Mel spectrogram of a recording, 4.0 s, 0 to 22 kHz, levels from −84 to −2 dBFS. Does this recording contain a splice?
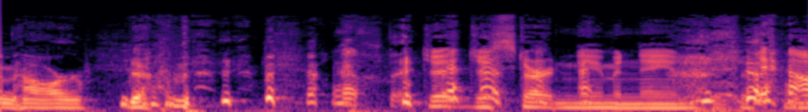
no; 0 cuts

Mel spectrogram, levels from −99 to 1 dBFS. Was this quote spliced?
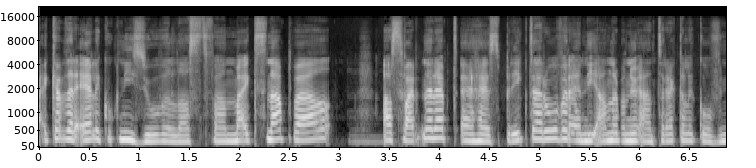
yes; 2 cuts; at 3.6 s, 5.8 s

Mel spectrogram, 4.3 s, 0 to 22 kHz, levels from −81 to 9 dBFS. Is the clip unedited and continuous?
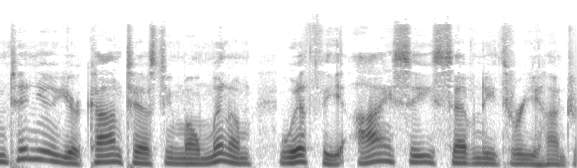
yes; 0 cuts

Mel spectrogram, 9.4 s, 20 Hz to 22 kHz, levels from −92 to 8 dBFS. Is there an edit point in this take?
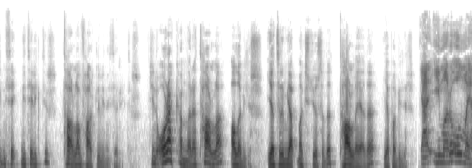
no; 0 cuts

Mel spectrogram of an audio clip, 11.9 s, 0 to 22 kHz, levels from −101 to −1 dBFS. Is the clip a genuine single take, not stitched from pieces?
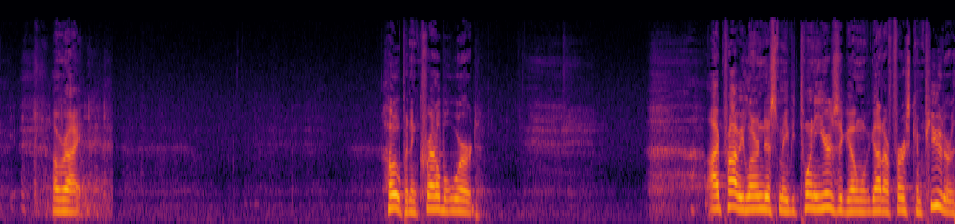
no; 1 cut; at 1.4 s

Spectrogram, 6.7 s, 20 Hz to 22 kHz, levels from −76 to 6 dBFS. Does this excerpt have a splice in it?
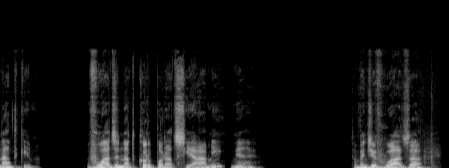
yes; 2 cuts; at 1.0 s, 3.4 s

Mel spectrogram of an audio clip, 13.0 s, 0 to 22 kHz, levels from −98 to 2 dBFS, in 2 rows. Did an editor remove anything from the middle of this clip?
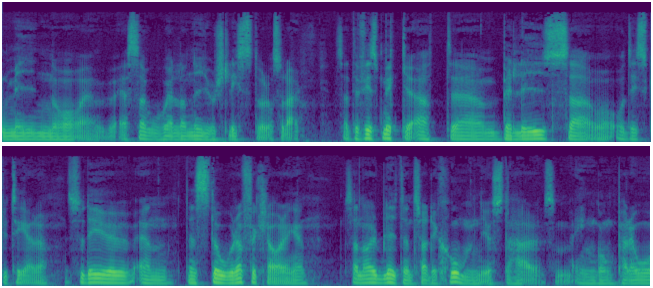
yes; 1 cut; at 2.6 s

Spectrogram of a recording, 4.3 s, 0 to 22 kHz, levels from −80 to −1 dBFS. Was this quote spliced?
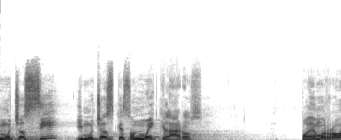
yes; 1 cut; at 1.4 s

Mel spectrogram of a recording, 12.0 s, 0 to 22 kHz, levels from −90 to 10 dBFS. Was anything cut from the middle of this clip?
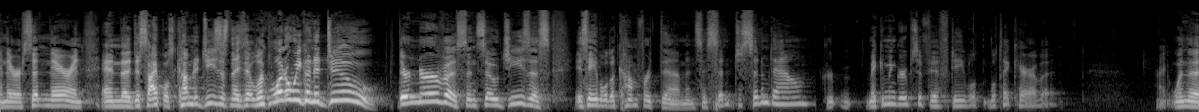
yes; 2 cuts; at 3.9 s, 8.2 s

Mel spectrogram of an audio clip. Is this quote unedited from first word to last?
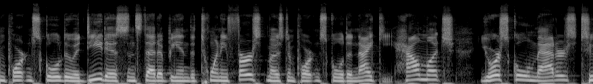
yes; 0 cuts

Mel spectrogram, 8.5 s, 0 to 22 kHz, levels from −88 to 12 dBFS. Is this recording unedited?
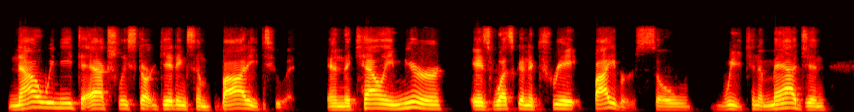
yes; 0 cuts

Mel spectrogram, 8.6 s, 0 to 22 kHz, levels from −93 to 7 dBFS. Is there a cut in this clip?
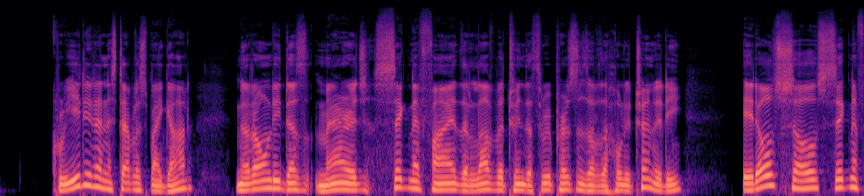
no; 0 cuts

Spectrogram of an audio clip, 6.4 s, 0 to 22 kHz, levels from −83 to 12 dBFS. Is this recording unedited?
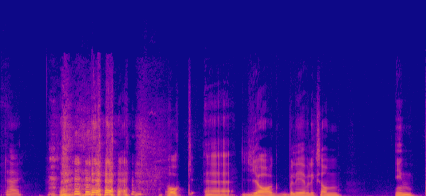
no; 1 cut; at 3.5 s

